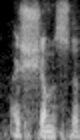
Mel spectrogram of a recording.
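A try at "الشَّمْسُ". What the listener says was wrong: अशम्सु। यहाँ पे क्या पढ़ाने जा रहे हैं, यहाँ पे लाम पढ़ा नहीं जा रहा, बल्कि अलीफ को डायरेक्ट शीन से मिला रही। शीन के ऊपर क्या है, क्या है शीन के ऊपर, तजदीद है।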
